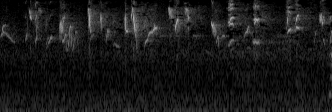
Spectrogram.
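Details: Continuous high twittering from a goldfinch, tinkling notes and slurred chirps following one another quickly.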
